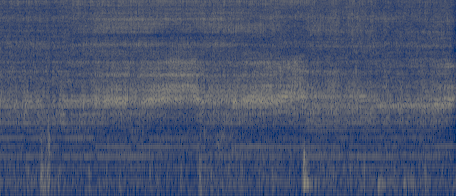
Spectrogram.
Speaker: Now, as you might remember, the next thing that I had complained about was that the fuel pump under the car was making very loud squealing noises.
